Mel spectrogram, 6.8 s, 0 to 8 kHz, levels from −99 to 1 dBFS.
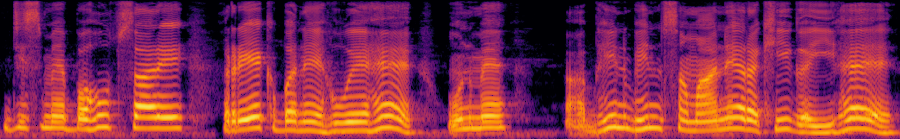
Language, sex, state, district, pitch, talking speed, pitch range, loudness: Hindi, male, Jharkhand, Ranchi, 210 Hz, 125 wpm, 170-235 Hz, -14 LUFS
